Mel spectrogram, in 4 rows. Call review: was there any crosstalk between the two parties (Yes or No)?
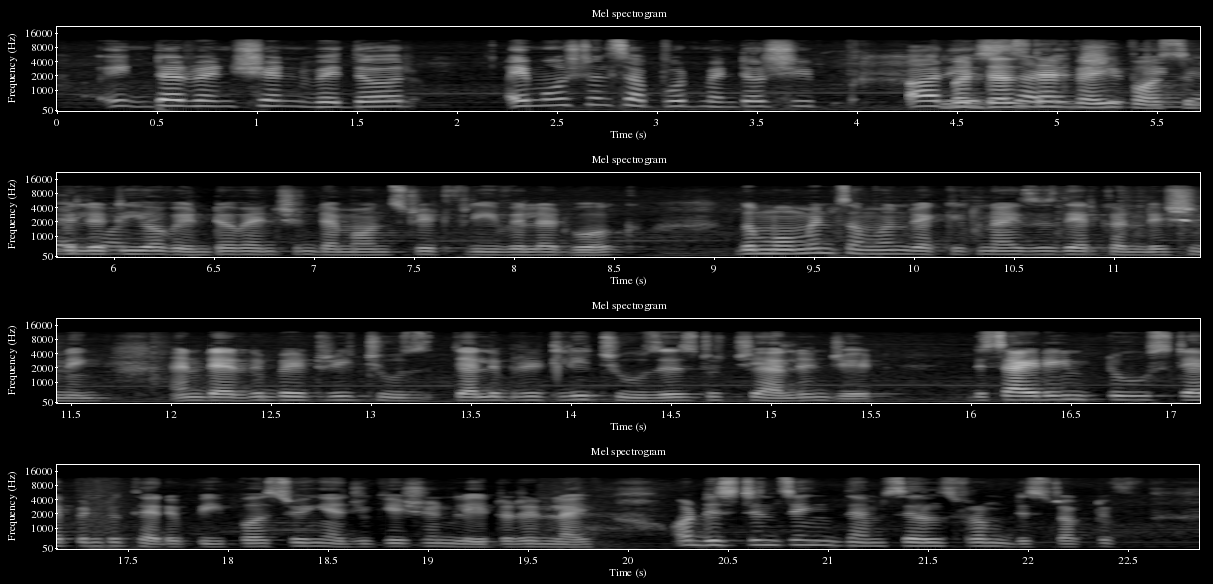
Yes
